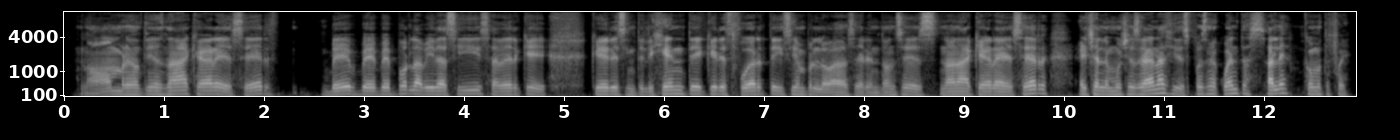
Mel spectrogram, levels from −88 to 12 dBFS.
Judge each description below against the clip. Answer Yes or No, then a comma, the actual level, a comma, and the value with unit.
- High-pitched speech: No, low, 130 Hz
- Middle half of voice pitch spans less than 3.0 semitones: Yes, narrow, 2.5 semitones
